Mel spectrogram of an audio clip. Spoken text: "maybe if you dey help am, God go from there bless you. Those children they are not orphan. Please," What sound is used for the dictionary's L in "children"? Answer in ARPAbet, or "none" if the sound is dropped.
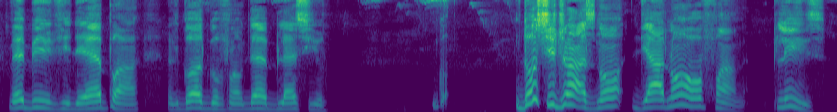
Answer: none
